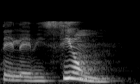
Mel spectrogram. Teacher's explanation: la última sílaba sión es la que posee mayor fuerza de voz llamado entonces sílaba tónica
